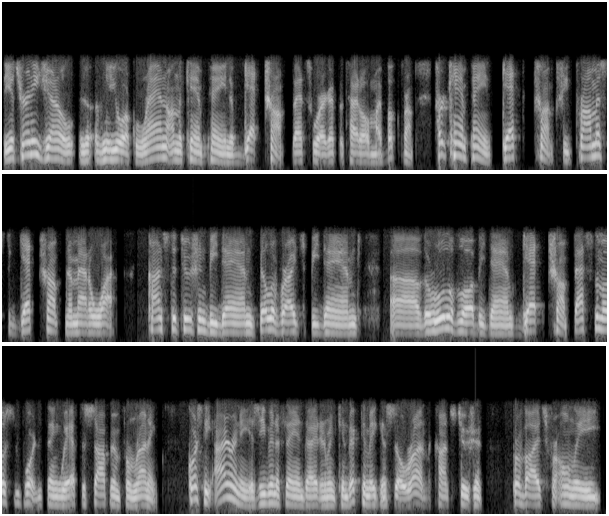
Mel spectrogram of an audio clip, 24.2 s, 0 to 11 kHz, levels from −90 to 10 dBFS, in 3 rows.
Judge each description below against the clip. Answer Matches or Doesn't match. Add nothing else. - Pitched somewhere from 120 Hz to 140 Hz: Matches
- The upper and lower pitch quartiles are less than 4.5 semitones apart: Doesn't match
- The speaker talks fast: Matches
